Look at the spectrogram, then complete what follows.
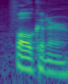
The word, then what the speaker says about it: Falconer: Falconer. Falconer. That's like what I the thought, bird falcon with an ER on the tail.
